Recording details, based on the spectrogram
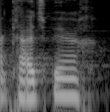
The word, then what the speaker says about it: Kreuzberg: Ja, je schrijft het alsof je Kruisberg zou moeten zeggen. Ja, ja. en hoe, zeg je, hoe spreek je het zelf uit? Ja, Kruidsberg. Kruis?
